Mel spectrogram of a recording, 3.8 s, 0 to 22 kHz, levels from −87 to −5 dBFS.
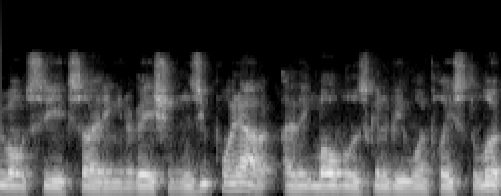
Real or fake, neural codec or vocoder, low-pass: real; none; 7.2 kHz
